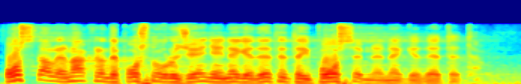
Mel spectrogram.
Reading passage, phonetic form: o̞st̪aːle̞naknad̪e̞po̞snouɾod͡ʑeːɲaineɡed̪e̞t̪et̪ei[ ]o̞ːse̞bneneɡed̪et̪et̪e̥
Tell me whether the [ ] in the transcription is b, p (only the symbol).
p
